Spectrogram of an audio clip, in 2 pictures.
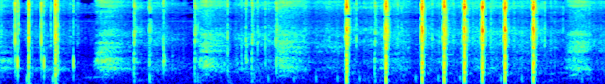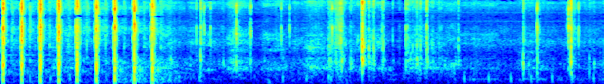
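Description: Magfed paintball marker firing in rapid volleys of sharp pops, the fastest run at about six shots a second, with fainter shots in between.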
